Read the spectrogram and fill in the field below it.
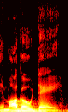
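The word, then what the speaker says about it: imago Dei: I call this the imo day. So, that is spelled as two words. I m a g- o is the first word. D EI is the second word and it's a Latin term which means image of God.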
